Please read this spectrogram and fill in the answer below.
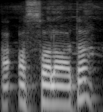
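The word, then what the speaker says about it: الصلوة: Et ce waw-là, on ne le prononce pas, tout simplement. On allonge comme si c'était un alif dans l'écriture hors coranique.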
